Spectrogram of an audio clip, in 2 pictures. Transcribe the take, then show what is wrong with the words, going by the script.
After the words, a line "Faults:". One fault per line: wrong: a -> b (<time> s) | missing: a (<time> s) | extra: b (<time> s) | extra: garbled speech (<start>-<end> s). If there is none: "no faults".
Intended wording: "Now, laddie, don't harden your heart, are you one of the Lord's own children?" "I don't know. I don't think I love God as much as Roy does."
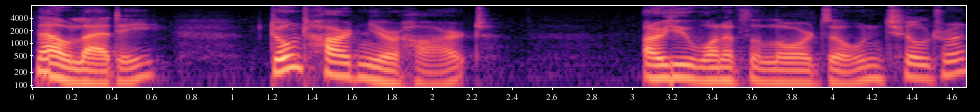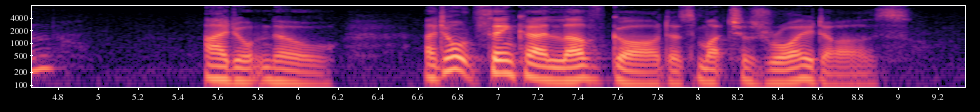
"Now, laddie, don't harden your heart, are you one of the Lord's own children?" "I don't know. I don't think I love God as much as Roy does."
Faults:
no faults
